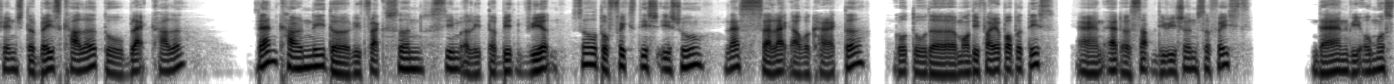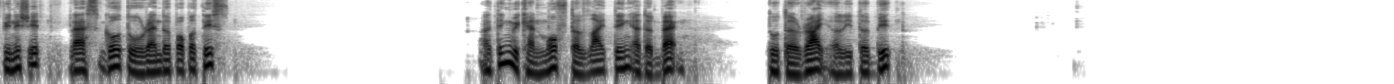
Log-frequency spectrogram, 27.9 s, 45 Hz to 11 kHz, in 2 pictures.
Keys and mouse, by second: 8.1 shift+middle click, 9.9 click, 11.0-12.5 drag, 16.3 click, 17.1 click, 17.3 shift+middle click, 21.0 g, 21.5 click, 24.1 g, 25.1 click.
